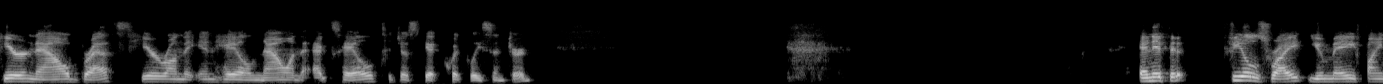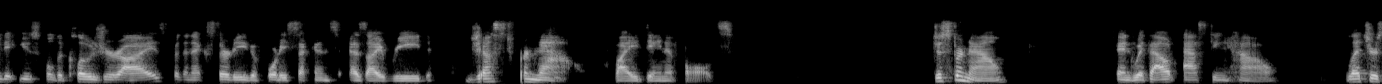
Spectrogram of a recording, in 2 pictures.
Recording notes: This is the audio replay of a monthly Zoomy Zoom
